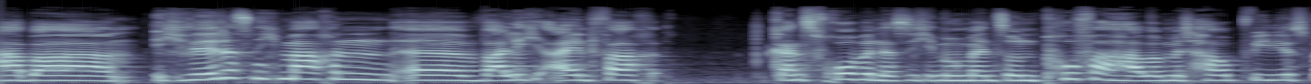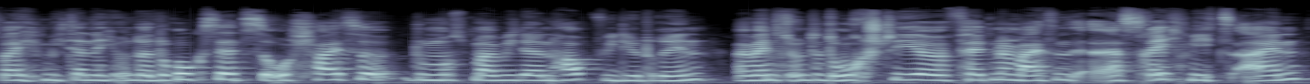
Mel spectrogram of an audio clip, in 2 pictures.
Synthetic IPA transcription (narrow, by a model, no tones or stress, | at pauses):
ʔaːbɐʔɪçv̥ɪldasnɪçtmaχn̩ʔɛːvaɪlɪçʔa̰ɪnfaχ | ɡ̥ant͡sfʁ̥oːbɪnd̥asɪçɪmːomɛntz̥oːnpʰʊfɐɦaːbəmɪthaʊp̚tv̥iːdeoːsv̥aɪlɪçmɪçd̥anɪçtʔʊntɐdʁʊkz̥ɛt͡səʔoːʃaɪsəd̥uːmʊstmaːlviːdɐnɦaʊp̚tv̥iːdejodʁeːənvaɪlvɛnɪçʔʊntɐdʁʊkʃteːəfɛltmiːɐmaɪstn̩sʔḛːɐstʁɛçtnɪçt͡sʔa̰ɪn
